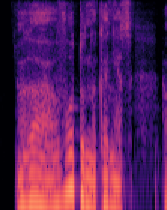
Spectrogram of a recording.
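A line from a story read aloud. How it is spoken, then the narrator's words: Relieved exhale. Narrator (Russian): облегченно выдохнул комендант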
